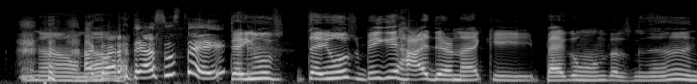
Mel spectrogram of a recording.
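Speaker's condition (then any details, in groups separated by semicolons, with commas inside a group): Cerebral palsy; diparetic form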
